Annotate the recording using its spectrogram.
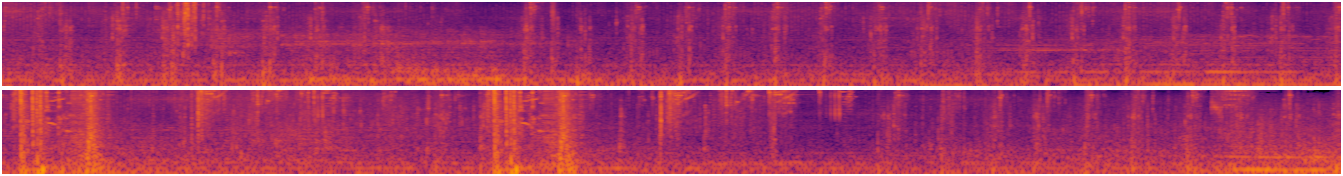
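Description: Heavy boots clank on metal flooring.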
